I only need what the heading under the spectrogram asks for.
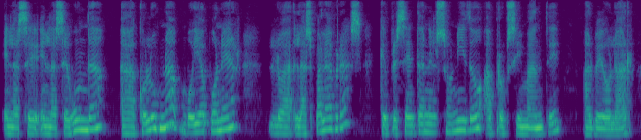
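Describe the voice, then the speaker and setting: Husky-voiced woman lecturing with a Spanish accent. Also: on the low side, sing-song, measured pace, a little mellow. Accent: peninsular Spanish. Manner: explanatory, checks in constantly with tag questions; addresses students informally. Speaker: linguistics lecturer. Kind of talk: university lecture.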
